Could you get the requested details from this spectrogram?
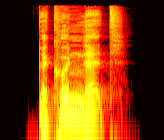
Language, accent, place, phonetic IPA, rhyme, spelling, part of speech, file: German, Germany, Berlin, [bəˈkʊndət], -ʊndət, bekundet, verb, De-bekundet.ogg
- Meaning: past participle of bekunden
